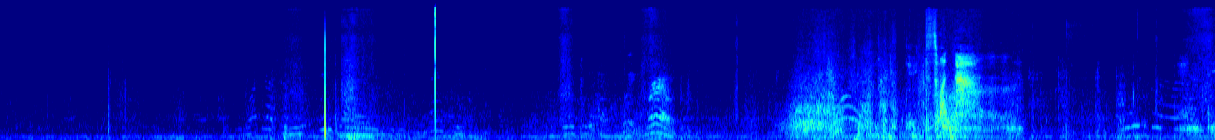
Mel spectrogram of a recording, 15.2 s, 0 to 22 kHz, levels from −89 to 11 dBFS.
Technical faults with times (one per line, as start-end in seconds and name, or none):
5.44 uninitialised buffer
